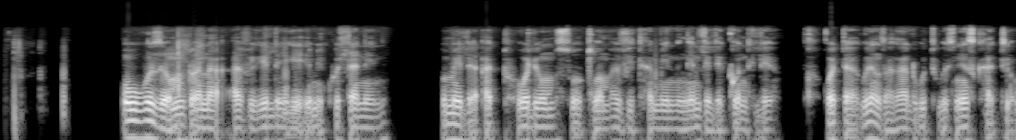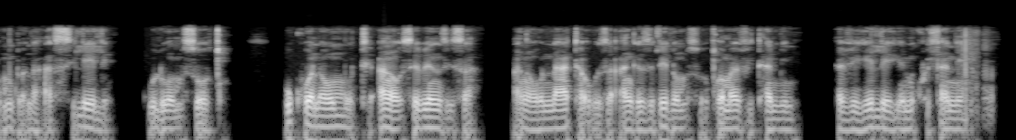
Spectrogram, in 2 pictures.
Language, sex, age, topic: North Ndebele, male, 36-49, health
